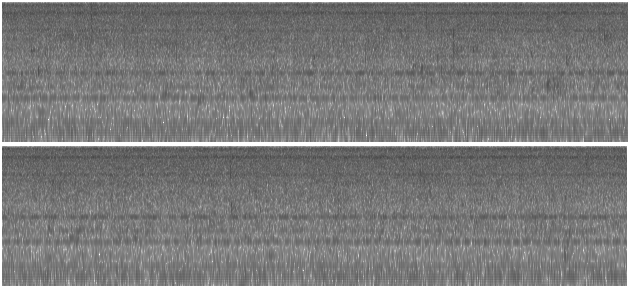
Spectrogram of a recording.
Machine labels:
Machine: pump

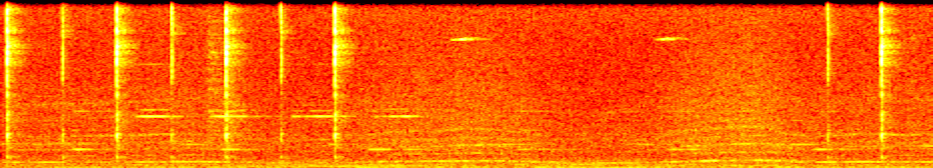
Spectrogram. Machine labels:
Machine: valve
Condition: normal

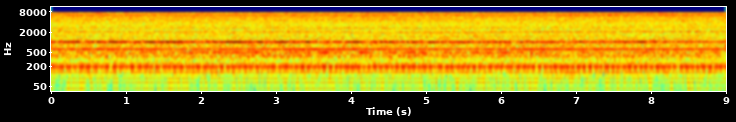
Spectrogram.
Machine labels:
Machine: pump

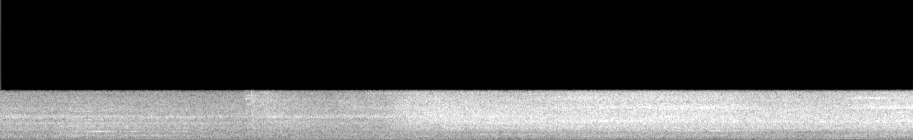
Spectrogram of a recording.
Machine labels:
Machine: fan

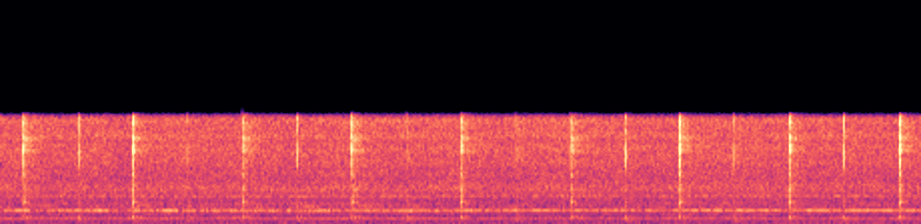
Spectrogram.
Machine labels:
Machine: valve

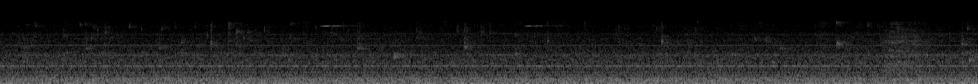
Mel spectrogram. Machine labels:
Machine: pump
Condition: normal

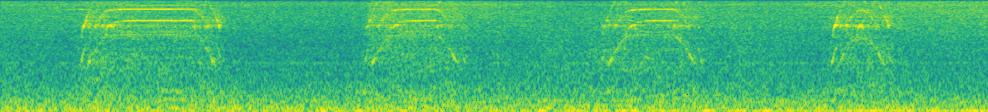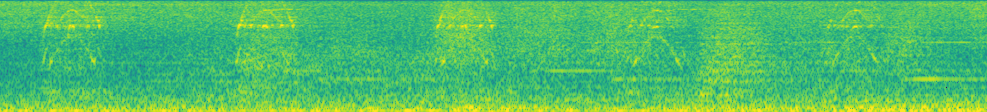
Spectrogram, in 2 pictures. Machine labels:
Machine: slide rail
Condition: abnormal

